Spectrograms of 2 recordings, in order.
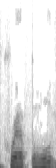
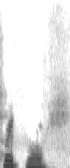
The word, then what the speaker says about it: Crapo: current chairman in Idaho, I pronounce his last name Crapo, it's actually Crapo, is standing in the way of even this being discussed.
